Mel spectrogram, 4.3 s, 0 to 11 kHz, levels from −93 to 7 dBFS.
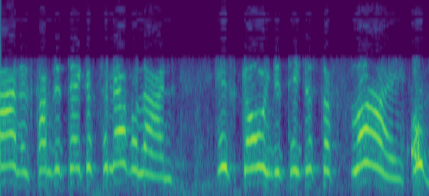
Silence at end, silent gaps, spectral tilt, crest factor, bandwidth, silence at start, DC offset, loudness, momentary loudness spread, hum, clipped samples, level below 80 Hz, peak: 0 s; none; -5 dB/octave; 16 dB; 4.1 kHz; 0 s; under 0.1%; -17 LUFS; 10 LU; none; under 0.1%; -62 dBFS; -2 dBFS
